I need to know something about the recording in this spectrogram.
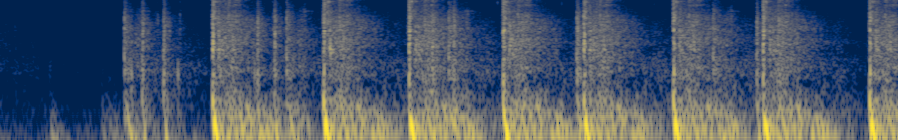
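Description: A rifle fires a rapid series of loud shots.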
